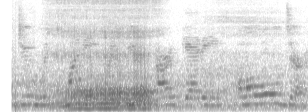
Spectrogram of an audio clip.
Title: My friend's dad snores!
